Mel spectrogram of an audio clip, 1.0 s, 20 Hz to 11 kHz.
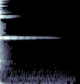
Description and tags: glass cling 08
clinging empty glasses to each other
